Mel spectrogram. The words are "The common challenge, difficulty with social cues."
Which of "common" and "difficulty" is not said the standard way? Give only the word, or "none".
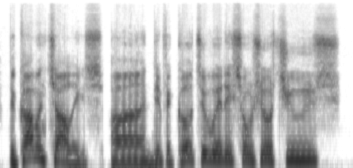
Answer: none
